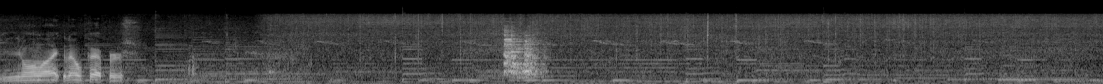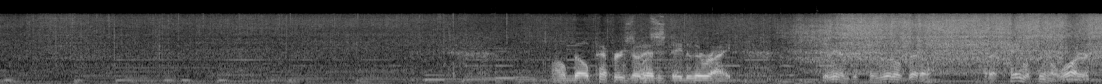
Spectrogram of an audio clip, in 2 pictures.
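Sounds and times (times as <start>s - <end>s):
food sizzling in a skillet: 1.6s - 22.0s.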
